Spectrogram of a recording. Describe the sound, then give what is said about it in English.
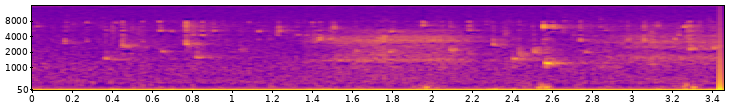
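Cold water drips and sloshes, with scattered irregular plinks and a soft liquid wash over a low rumble, fairly quiet and with no voices. “God, this water's cold.”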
